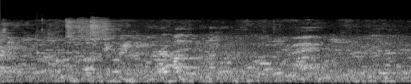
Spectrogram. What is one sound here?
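Adults chatter and talk nearby in a room with some echo.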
